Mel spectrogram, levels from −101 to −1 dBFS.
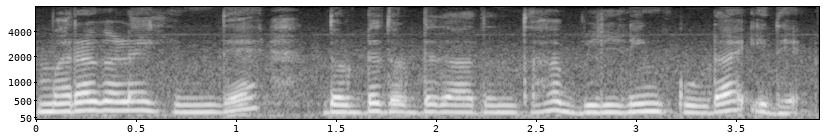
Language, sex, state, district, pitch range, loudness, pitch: Kannada, female, Karnataka, Bangalore, 190-215 Hz, -15 LUFS, 200 Hz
